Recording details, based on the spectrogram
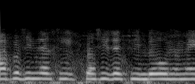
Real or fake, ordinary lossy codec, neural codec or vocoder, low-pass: fake; none; codec, 16 kHz, 2 kbps, FreqCodec, smaller model; 5.4 kHz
